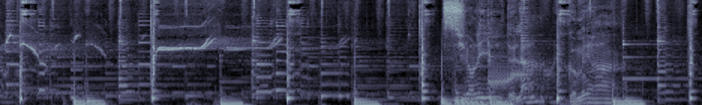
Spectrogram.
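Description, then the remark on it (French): A Guanche whistles in the Silbo whistled language to invite himself to dinner: shrill, high tones that glide up and down and hold steady notes, interrupted by pauses, over a backing of thumping low beats and music. “Un guanché siffle pour s'inviter à dîner.”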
